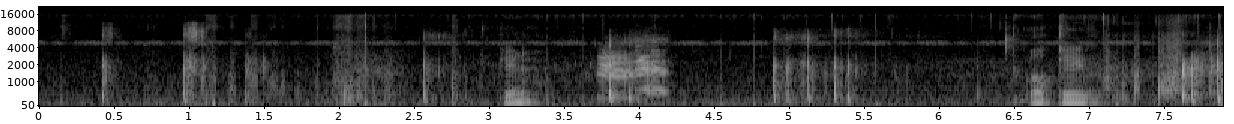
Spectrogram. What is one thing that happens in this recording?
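Game blocks are placed with short, dull clicks.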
